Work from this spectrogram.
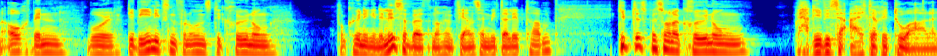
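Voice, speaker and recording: A man hosting a history podcast, talking in a chatty solo style with chuckling asides and hesitant fillers. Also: deep voice. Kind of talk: casual solo podcast narration.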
